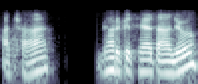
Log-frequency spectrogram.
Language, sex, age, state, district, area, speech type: Sindhi, male, 60+, Rajasthan, Ajmer, urban, conversation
